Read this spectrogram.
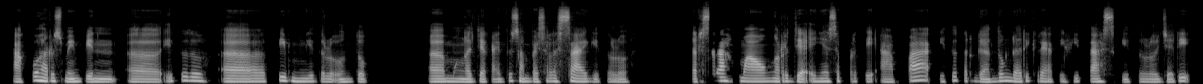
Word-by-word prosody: aku 130 +8 0
harus 155 0 +3
mimpin, 130 -2 +2
eee, 125 -2 +1 0.2
itu 180 +3 -6
tuh, 170 -2 +1 0.2
eee, 135 0 +4
tim 175 -2 +1 0.2
gitu 140 -1 -5
loh 120 - -3
untuk, 125 -1 -4 0.6
eee, 130 0 +5
mengerjakan 130 -2 0
itu - - -6
sampai 135 -4 +1
selesai 140 -1 +5 0.2
gitu - - -9
loh, - - -2 0.6
terserah 165 +5 +3
mau 135 -1 +5
ngerjainnya 140 -1 0
seperti 140 -2 -4
apa, 175 +11 0
itu 135 +8 -6
tergantung 145 +1 -2
dari 135 +4 -1
kreativitas 135 -2 -1
gitu 120 +2 -8
loh, 120 - -2
jadi 150 +7 -1
135 Hz, 150 wpm, -25 LUFS, 125-145 Hz, 0.6 s, eee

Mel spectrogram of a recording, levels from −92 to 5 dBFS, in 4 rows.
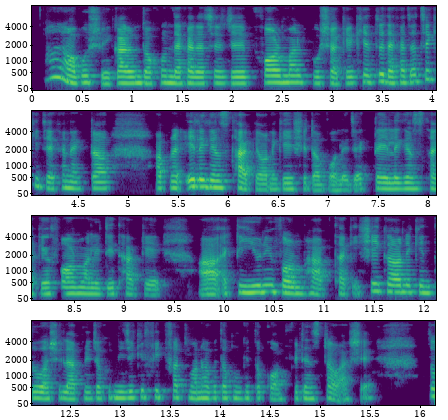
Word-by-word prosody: হ্যাঁ, 360 0 +1
অবশ্যই। 200 -3 -2
কারণ 185 0 +7
তখন 180 +3 -2
দেখা 180 +1 +4
যাচ্ছে 180 +1 0
যে 180 - +4 0.2
ফরমাল 205 0 +6
পোশাকের 185 -1 -2
ক্ষেত্রে 210 +2 +1
দেখা 195 +2 +1
যাচ্ছে 220 +6 -1
কি? 250 - -9
যে - - -3
এখানে 190 +1 -1
একটা 180 +1 -1 0.6
আপনার 190 +1 0
এলিগেন্স 215 -3 +5
থাকে - - +6
অনেকেই 155 +2 -3
সেটা 170 -4 -4
বলে 140 +1 -4
যে - - -5
একটা 155 +3 -6
এলিগেন্স 170 0 +1
থাকে, 170 0 -1 0.2
ফর্মালিটি 175 -2 +1
থাকে, 160 -2 -5 0.5
আ - - +4 0.2
একটা 205 - -9
ইউনিফর্ম 210 -3 +3
ভাব 165 -4 -1
থাকে। 170 -1 -4
সেই 240 -1 0
কারণে 210 -1 +4
কিন্তু 195 -1 -1
আসলে 185 +1 -1
আপনি 180 +2 -8
যখন 180 +2 -5
নিজেকে 195 +2 -2
ফিটফাট 205 -1 -5
মনে 180 - -1
হবে 185 - -4
তখন 185 0 -4
কিন্তু 185 0 -7
কনফিডেন্সটাও 175 +2 -5
আসে। - - -6 0.6
তো 235 - +1
185 Hz, 180 wpm, -23 LUFS, 175-205 Hz, 0.6 s, কারণ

